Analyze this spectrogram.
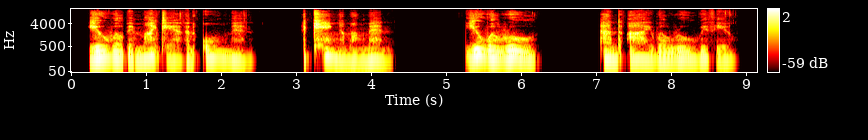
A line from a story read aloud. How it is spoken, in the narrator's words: Softly she whispered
